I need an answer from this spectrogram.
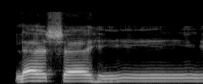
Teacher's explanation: তিন আলিপ টেনে পড়বো আর কলকলা হবে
